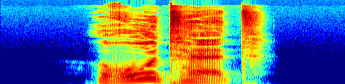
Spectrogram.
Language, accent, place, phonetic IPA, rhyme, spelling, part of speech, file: German, Germany, Berlin, [ˈʁuːtət], -uːtət, ruhtet, verb, De-ruhtet.ogg
- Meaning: inflection of ruhen: 1. second-person plural preterite 2. second-person plural subjunctive II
